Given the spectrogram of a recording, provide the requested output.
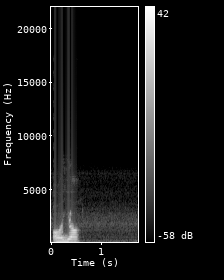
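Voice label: "Oyo", Nigerian Pidgin, female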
